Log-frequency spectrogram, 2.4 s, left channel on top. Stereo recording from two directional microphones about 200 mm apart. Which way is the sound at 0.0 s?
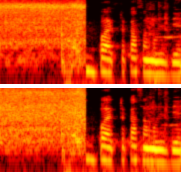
20° right (ahead or behind).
